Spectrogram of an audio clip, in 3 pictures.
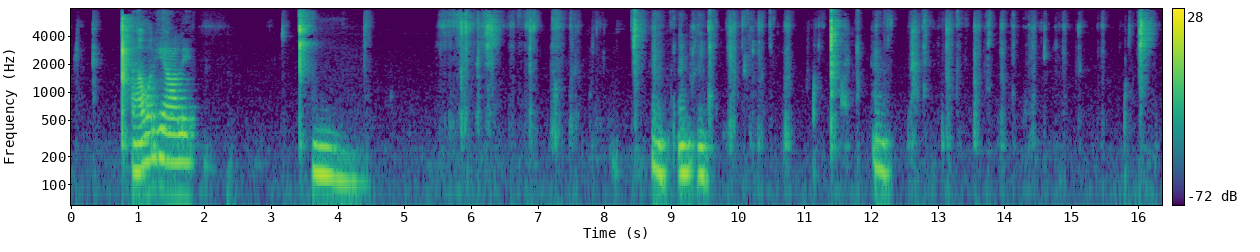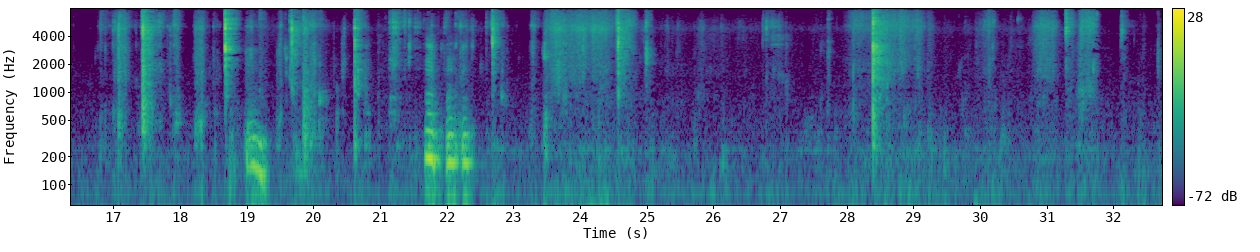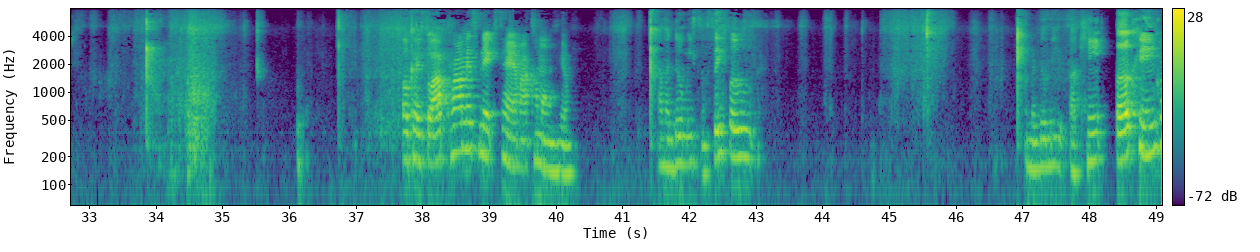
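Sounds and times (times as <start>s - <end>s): chewing crunchy cucumber: 5.6s - 23.9s.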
